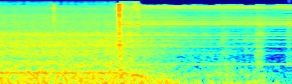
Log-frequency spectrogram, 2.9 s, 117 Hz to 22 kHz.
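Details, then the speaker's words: 1992 Toyota pickup 22RE after starter replacement for intermittent starting issues: engine fires and runs with a steady low rumble before easing off; clean, normal idle. "Ooh. Oh, that sounded really good. Oh my gosh. Yes. Yes. Wow."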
